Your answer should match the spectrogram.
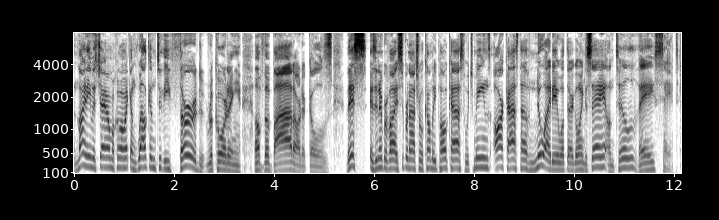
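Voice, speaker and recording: A man hosting a comedy podcast in a lively, theatrical, playful showman's manner. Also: sits high, dry recording, studio quality. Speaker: podcast host.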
